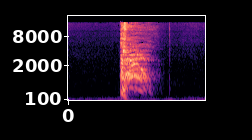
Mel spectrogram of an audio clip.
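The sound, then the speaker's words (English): A single short, loud cough from someone whose week-old cold has settled into a slight cough, a harsh burst standing alone with a faint click just after. “That cold that I had last week has now turned into a slight cough.”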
